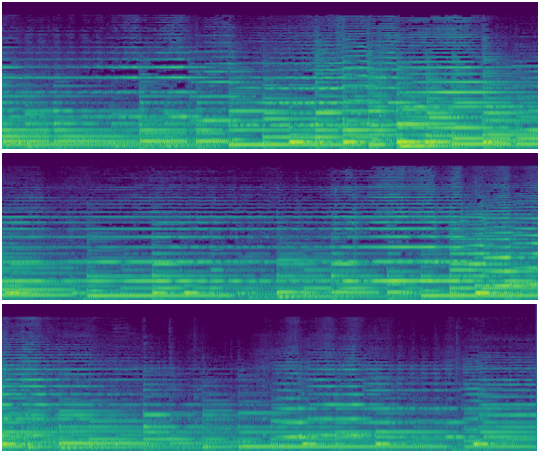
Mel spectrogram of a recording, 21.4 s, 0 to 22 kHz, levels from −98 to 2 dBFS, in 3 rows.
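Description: Nothing here stands out as a technical fault: no dropouts, glitches or distortion turn up anywhere along the way.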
